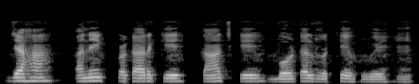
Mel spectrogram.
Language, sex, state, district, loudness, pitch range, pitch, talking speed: Hindi, male, Gujarat, Valsad, -23 LUFS, 130-155 Hz, 145 Hz, 145 wpm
